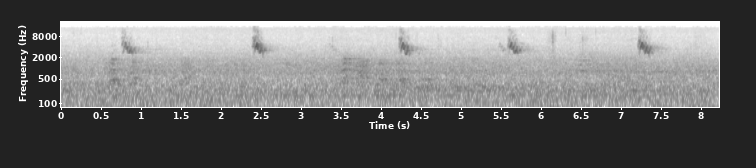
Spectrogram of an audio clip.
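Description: A small bird chirping, about five short falling notes spaced a second or two apart, over a steady low background rumble.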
